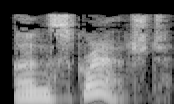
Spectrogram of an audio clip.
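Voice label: "unscratched", English, British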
